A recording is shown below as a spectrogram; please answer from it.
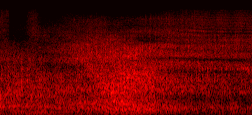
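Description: A GAZelle minibus serving as a village school bus, its engine running steadily at a distance as it turns around, a broad, rumbling drone that swells slightly midway and then eases, with no talk.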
